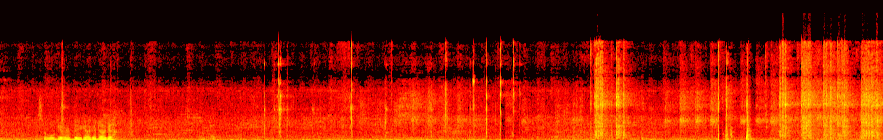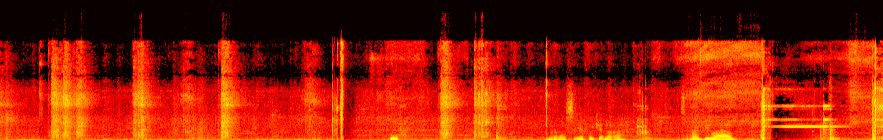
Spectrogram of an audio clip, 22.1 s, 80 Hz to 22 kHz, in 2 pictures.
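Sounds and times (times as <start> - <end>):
metal tools clicking: 3.1 - 14.2, 14.8 - 18.0, 19.0 - 22.0.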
